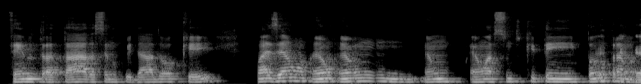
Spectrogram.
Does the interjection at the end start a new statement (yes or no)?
yes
